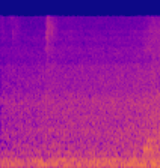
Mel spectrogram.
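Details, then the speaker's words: Electrolux EWT top-loading washer filled manually by hose. Heavy, uneven, labouring drone as the agitator motor strains with too little water in the tub. "Oke saya lanjutkan lagi karena ini airnya Terlalu kurang jadi mesinnya bekerja sangat berat ya"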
